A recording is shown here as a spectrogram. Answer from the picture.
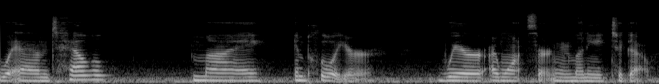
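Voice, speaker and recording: With noticeable background noise, a woman speaks very slowly in a fairly low voice, with fairly even intonation, very even loudness, and long, frequent pauses. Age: 40s. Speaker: budgeting YouTuber, single mother. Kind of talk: casual talk to camera, budget planning. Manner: casual, chatty.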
